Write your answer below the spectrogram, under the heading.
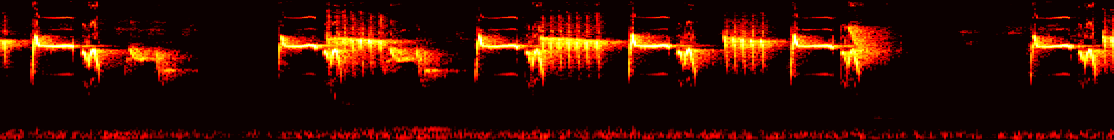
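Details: Nonstop gacor song of a bar-winged prinia: high clear notes run into fast buzzing pulse trains, delivered in dense phrases with brief gaps, the bursts coming almost back to back in the middle.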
